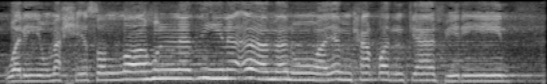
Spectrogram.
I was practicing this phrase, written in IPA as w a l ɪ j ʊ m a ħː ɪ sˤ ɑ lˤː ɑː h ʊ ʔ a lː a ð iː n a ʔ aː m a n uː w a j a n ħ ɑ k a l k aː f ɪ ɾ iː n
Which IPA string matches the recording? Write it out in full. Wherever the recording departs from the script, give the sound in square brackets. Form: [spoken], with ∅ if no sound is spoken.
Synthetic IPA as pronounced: w a l ɪ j ʊ m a ħː ɪ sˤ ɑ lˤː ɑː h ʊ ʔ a lː a ð iː n a ʔ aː m a n uː w a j a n ħ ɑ [q] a l k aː f ɪ ɾ iː n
